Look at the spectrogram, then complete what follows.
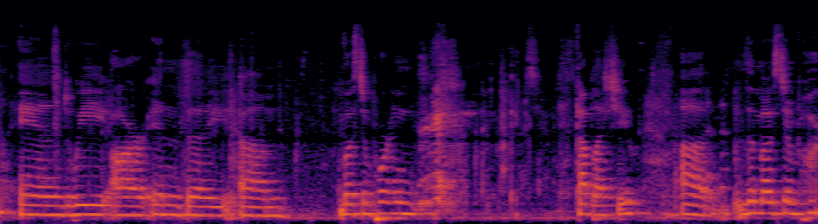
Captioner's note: sneeze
